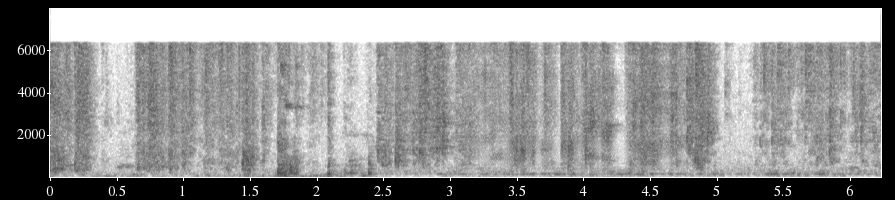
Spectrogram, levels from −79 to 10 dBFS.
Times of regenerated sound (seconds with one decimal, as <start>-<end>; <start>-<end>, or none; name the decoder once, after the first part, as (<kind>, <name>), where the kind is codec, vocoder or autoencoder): 3.1-4.7 (codec, SNAC)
